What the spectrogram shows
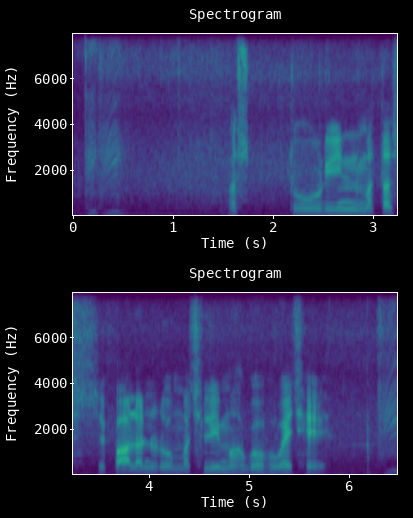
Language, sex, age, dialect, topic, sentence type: Maithili, male, 41-45, Angika, agriculture, statement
